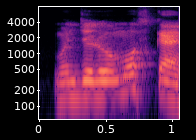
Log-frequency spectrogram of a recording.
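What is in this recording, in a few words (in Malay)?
"menjerumuskan", Malay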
